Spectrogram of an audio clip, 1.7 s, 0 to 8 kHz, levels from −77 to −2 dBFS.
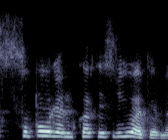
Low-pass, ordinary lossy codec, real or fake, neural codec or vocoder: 7.2 kHz; Opus, 32 kbps; fake; codec, 16 kHz, 8 kbps, FreqCodec, smaller model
